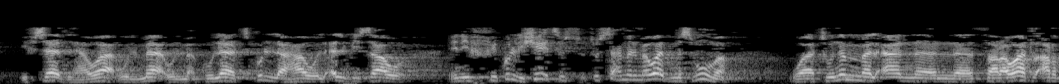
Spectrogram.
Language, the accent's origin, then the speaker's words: Arabic; Morocco; الآن مثلا احنا عندنا في المغرب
